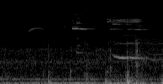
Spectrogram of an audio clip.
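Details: Two Italian Greyhounds whine softly at feeding time, with thin, high, slightly falling notes in short bursts, begging for a treat, over a quiet indoor background.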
